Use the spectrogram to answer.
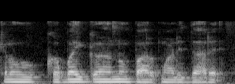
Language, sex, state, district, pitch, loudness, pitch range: Kannada, male, Karnataka, Koppal, 115 Hz, -16 LUFS, 110-120 Hz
